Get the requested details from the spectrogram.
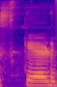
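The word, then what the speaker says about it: scared: उसने मुझे डरा दिया, ही स्कैर्ड मी, ही स्कैर्ड मी। ओके, ही स्कैर्ड मी। यहाँ पे देखो तो किस तरीके से आर साइलेंट कर रही हूँ मैं यहाँ पे।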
